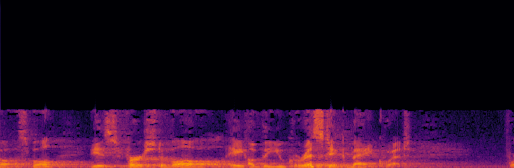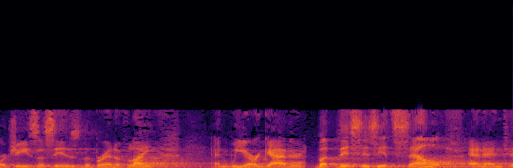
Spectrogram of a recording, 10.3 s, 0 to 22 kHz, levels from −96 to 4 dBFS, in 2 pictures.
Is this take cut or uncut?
cut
